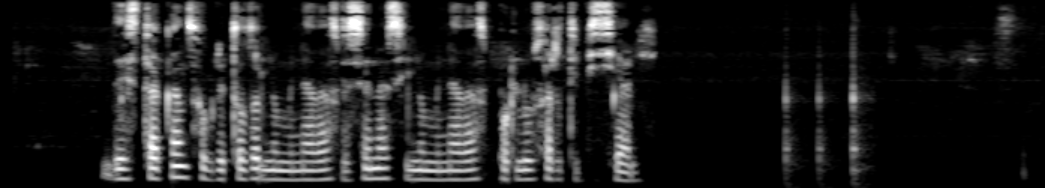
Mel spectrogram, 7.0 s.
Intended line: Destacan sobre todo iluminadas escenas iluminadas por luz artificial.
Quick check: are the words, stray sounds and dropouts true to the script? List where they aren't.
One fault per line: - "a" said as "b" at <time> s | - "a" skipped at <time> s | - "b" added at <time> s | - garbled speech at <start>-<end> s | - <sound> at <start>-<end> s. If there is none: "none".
- thud at 5.2-5.9 s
